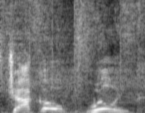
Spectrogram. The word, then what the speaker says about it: Jocko Willink: His name is Jocko Willink.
